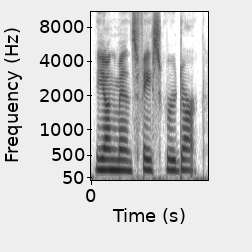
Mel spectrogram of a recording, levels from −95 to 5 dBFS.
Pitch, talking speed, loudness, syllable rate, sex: 200 Hz, 245 wpm, -16 LUFS, 4.5 syllables/s, female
